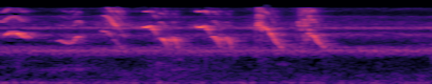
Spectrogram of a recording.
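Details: Oriental magpie-robin, a natural bird, singing a fighting song: a brisk run of about six sharp, falling whistled strokes and slurs, with a constant high-pitched hum behind.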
